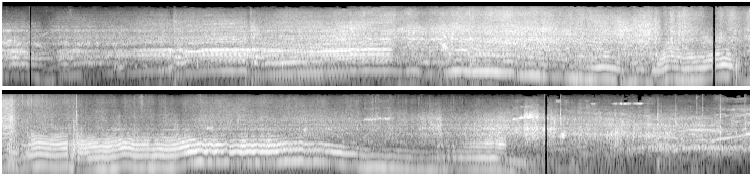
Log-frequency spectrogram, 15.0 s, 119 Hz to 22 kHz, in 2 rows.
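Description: A Citroën C2 S1600 rally car's high-revving four-cylinder engine at full throttle. Its pitch climbs and drops over and over through gear changes and lifts as the car passes. Near the end the pitch falls away as the car leaves.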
